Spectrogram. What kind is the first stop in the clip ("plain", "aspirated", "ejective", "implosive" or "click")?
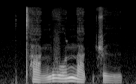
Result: aspirated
